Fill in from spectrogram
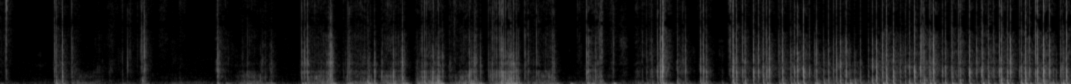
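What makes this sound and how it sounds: Long nails scratch and tap the back and edges of an empty clear textured plastic phone case held in both hands. A few sharp, isolated taps open the clip, then give way to bursts of bright scratching. The second half is a dense, fast flurry of crisp clicks and scrapes.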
